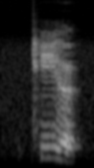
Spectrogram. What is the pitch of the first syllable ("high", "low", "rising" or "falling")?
falling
